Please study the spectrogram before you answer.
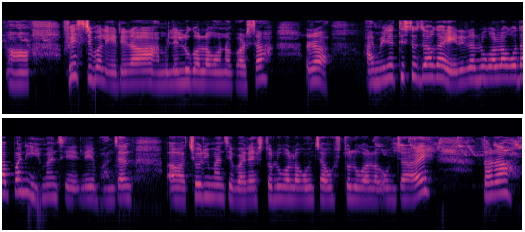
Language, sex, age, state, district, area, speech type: Nepali, female, 18-30, West Bengal, Alipurduar, urban, spontaneous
